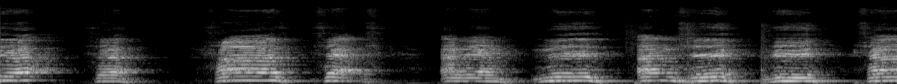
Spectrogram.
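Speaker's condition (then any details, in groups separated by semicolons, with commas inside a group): Dystonia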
